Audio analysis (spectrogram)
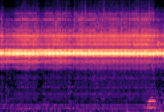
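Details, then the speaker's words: DeLonghi Magnifica EVO coffee machine, which would not draw water: loud, harsh steady high-pitched pump buzz; the pump sucks air through the flowmeter because its seal was missing. Pump drawing air. "w tym momencie ekes tak głośno się zachowywał ponieważ nie było uszczelki on łapał powietrze przepływomierzem A takie dźwięki pompują że jest powietrze"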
